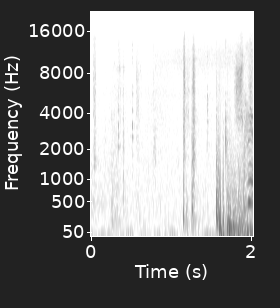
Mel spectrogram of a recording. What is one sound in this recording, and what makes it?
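A heavy blow lands with a loud thud.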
